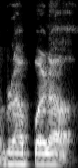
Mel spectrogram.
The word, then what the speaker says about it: Brahmana: It is pronounced as either Brahman or Brahmana. Both are right.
